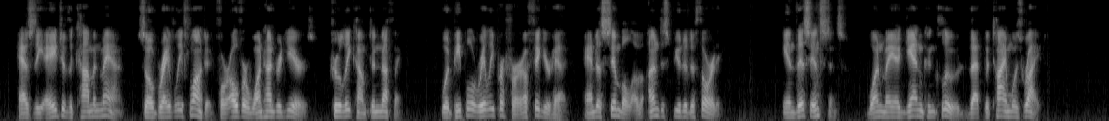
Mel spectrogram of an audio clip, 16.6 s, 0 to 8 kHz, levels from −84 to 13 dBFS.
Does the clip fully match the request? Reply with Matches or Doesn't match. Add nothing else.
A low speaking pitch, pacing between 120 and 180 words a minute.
Matches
